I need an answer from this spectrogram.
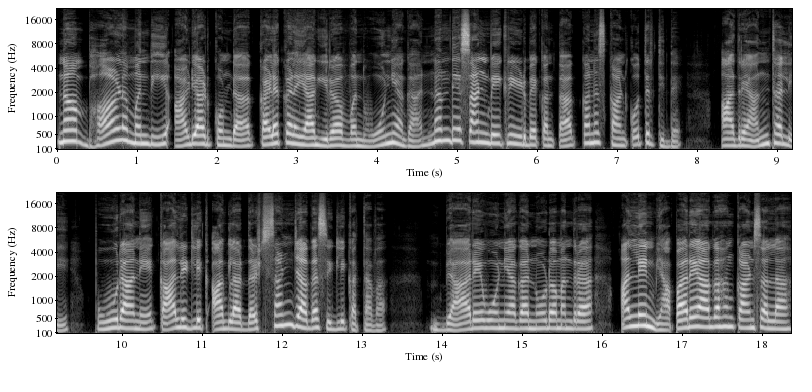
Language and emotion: Kannada, sad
